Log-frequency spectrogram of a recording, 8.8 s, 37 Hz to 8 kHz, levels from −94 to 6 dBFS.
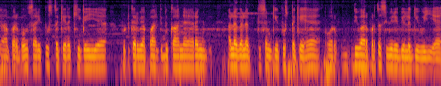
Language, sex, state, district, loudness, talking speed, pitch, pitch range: Hindi, male, Rajasthan, Bikaner, -20 LUFS, 190 wpm, 120 Hz, 120-125 Hz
